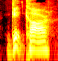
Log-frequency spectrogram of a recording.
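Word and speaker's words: getchar: common c language character i o functions are git car and put car that's how i pronounce them git car fetches a character from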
